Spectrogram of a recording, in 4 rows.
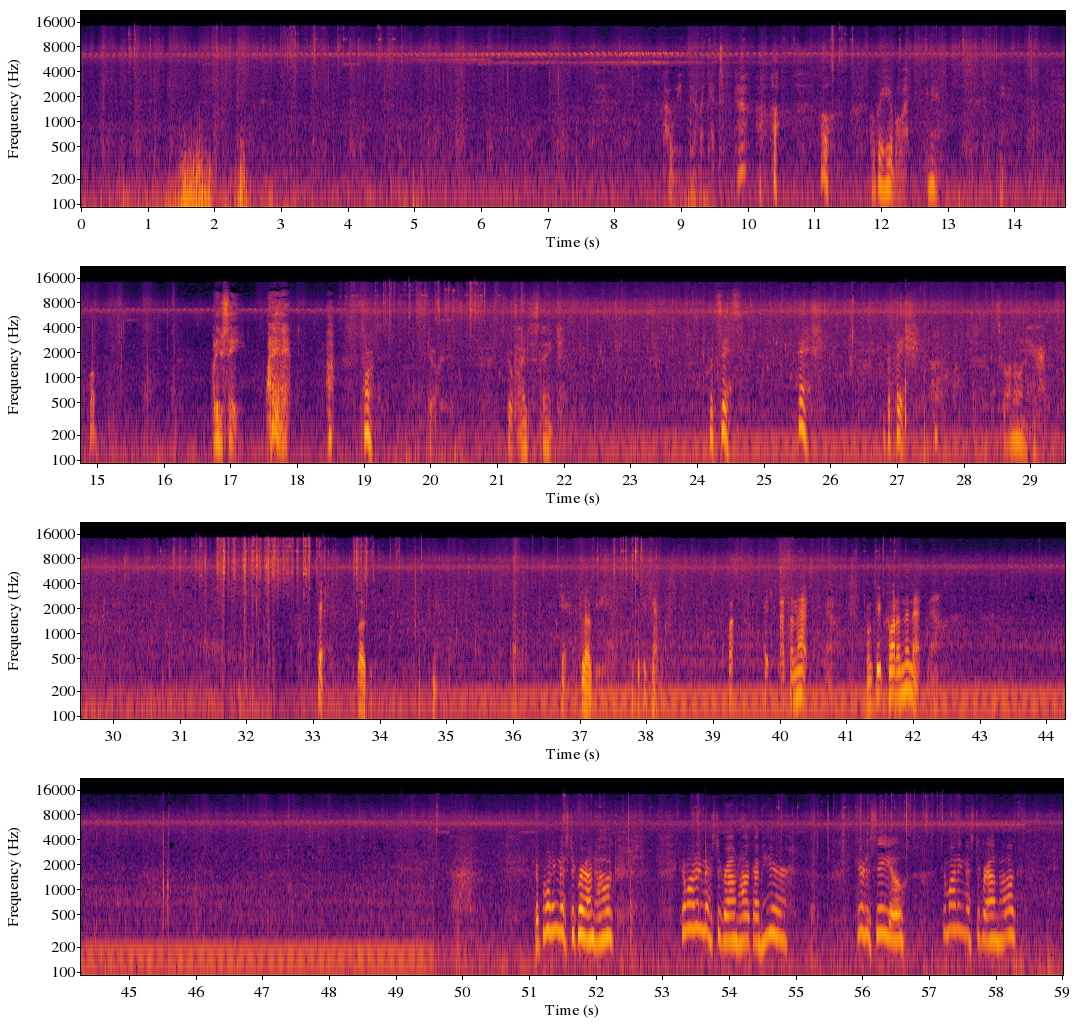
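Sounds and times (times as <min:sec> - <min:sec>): water trickling: 0:00.0 - 0:16.1, 0:17.2 - 0:59.0
high insect drone: 0:00.0 - 0:59.0
low mechanical hum: 0:00.0 - 0:59.0.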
